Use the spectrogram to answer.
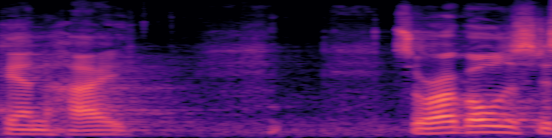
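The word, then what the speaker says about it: Tanjay: Uh we are located in the central Philippines on the island of Negros in a ti city called Tanhai. T- jaw y is pronounced tanh high.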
